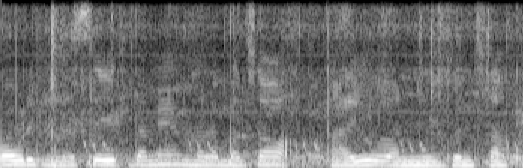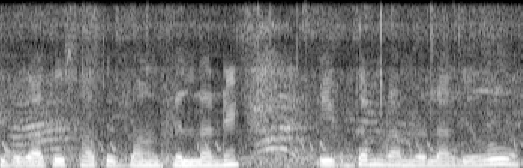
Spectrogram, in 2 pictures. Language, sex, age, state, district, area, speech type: Nepali, female, 30-45, West Bengal, Alipurduar, urban, spontaneous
